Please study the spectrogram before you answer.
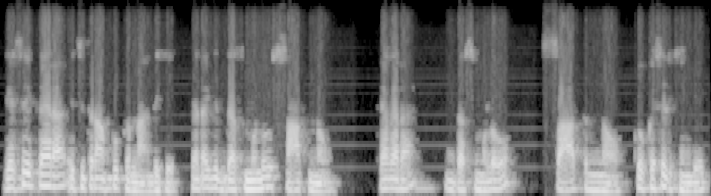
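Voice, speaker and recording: Male classroom math teacher, low, husky, mellow, repetitive, checks in constantly. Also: low-quality recording. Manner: dictates numbers slowly digit by digit. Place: classroom with whiteboard.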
